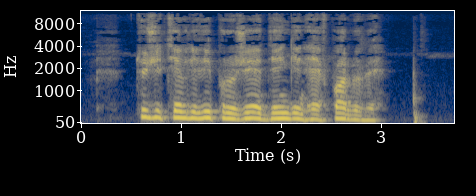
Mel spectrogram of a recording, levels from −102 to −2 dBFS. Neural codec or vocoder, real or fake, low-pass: none; real; 10.8 kHz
